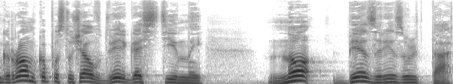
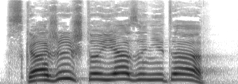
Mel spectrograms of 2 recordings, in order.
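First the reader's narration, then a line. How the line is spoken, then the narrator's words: Shouting through closed door. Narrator (Russian): крикнула в ответ Фрёкенбок из-за закрытой двери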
